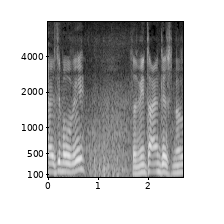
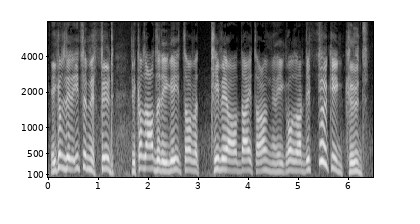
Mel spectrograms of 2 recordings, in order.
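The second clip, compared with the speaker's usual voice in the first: a lightly put-on Scottish accent, ranting; grumbling about a freeloader in a Scottish accent; 4 semitones higher than usual. Ranting about a mooching neighbour in a mild Scottish accent. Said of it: "I'm trying my Scottish accent out".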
